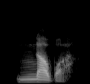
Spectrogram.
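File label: "nawa", Māori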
